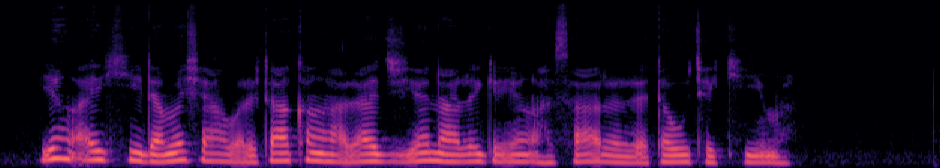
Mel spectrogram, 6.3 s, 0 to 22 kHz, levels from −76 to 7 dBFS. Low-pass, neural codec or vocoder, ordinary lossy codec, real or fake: 19.8 kHz; none; none; real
